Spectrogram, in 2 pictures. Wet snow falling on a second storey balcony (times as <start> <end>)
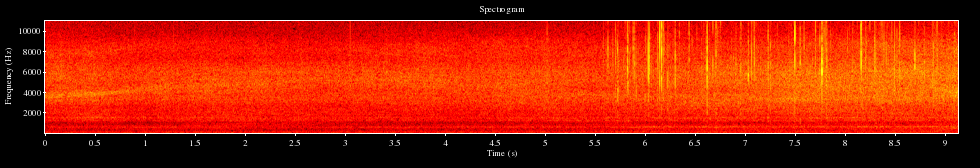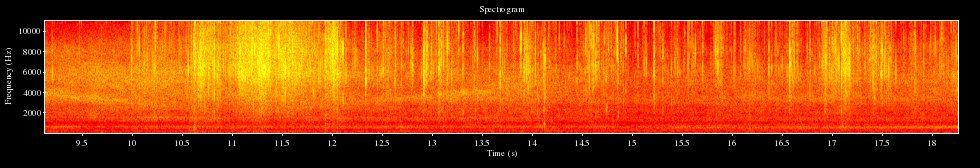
5.6 18.2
